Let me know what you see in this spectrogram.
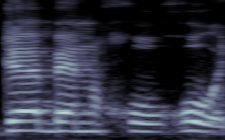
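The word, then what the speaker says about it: DBN Gogo: It's pronounced Durban Ho, just like the city, but it is spelled DBN, and it is Ho, like go.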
